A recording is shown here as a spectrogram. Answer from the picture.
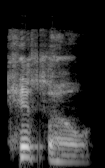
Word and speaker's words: Kicco: It's spelled Kicco, but it's pronounced Kisso, which I found really interesting.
